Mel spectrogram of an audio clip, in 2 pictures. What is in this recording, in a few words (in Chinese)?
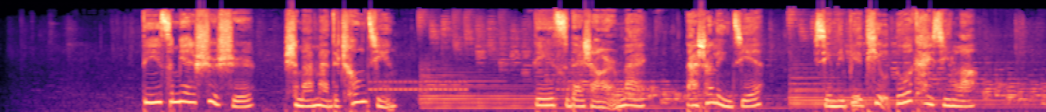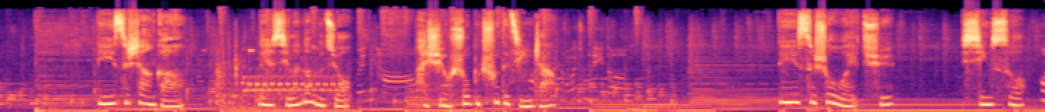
女19 旁白 微电影 自然说话式, 国语女声配音; 第一次面试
